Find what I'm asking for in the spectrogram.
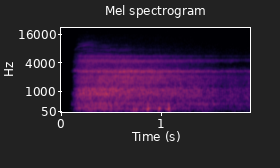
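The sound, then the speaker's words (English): A single deep breath is drawn slowly into the belly during a breathing exercise. The steady airy rush starts abruptly and tapers gently over about two seconds, with no talking. “And then instead, we're going to reverse it and we're going to breathe into the belly. So deep breath in.”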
